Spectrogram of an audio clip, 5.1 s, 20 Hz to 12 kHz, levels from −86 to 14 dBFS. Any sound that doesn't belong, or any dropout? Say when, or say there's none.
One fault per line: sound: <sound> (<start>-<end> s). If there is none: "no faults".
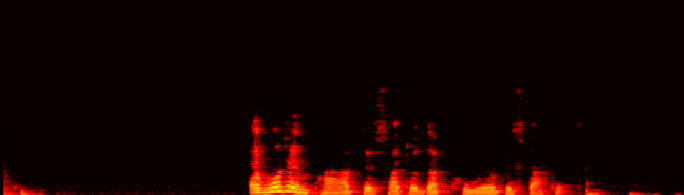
no faults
